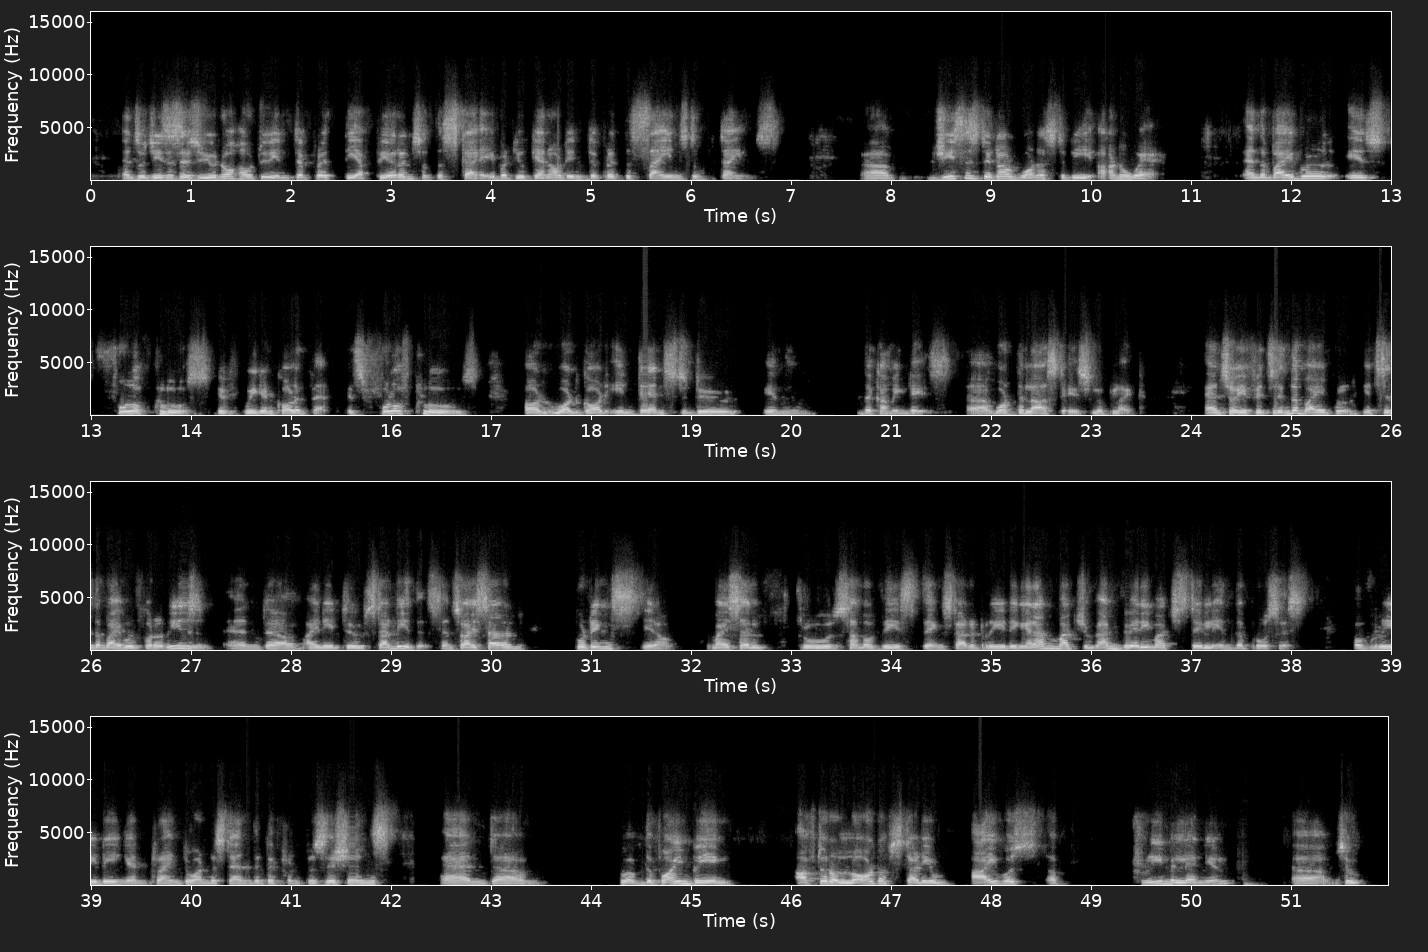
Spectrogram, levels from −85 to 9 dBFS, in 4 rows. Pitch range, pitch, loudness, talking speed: 135-170 Hz, 145 Hz, -16 LUFS, 160 wpm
